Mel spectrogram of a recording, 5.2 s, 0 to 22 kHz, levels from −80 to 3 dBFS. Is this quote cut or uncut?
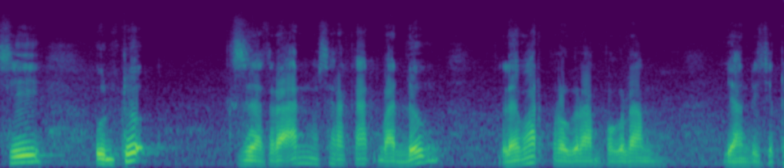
uncut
